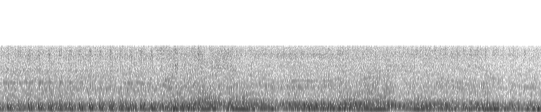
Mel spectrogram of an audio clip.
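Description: Revs rise and fall with a rough, lumpy beat instead of a smooth run, pointing to a misfire; the cause is unclear.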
